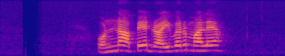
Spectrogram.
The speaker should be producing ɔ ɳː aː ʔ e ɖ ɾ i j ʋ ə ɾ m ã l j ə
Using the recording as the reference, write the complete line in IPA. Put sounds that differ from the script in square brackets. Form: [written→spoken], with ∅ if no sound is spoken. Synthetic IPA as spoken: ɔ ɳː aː [ʔ→p] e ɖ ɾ [i→a] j ʋ ə ɾ m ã l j [ə→a]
